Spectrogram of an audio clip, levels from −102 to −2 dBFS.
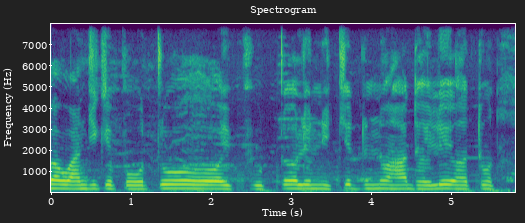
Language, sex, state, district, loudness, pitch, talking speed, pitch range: Bajjika, male, Bihar, Vaishali, -20 LUFS, 180 Hz, 115 wpm, 175-185 Hz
